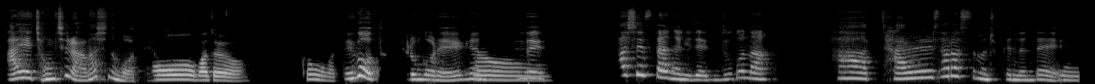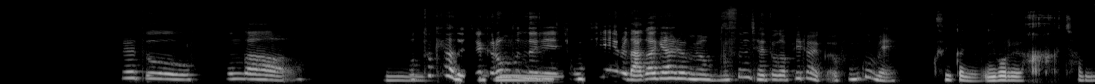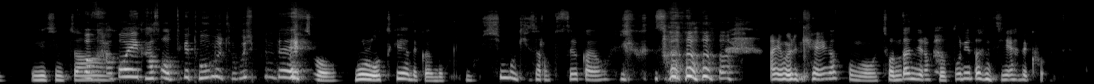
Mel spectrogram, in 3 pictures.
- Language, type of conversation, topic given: Korean, unstructured, 과거로 돌아가거나 미래로 갈 수 있다면 어떤 선택을 하시겠습니까?
- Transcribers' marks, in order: background speech; other background noise; distorted speech; other noise; laughing while speaking: "싶은데"; laughing while speaking: "유관순"; laugh; laughing while speaking: "이렇게"; laughing while speaking: "뿌리든지"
